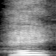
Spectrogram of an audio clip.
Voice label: "Hey", Soft; Zelda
